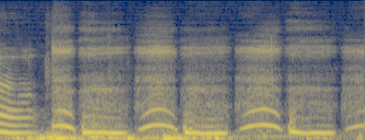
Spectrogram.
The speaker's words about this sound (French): Dès qu'elle a remis l'oxygène, sa respiration devient rapide et forte. Il reprend des couleurs. Sa poitrine se gonfle. Sa respiration est très forte. Puis, elle devient normale.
